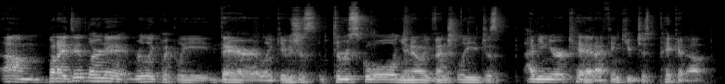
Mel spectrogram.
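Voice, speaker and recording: A man's voice: on the low side, a little fast, few pauses, echoey room. A man whose first language is Portuguese, chatting as a podcast guest and telling stories with easy laughs. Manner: chatty storyteller, laughs easily. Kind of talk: casual chat.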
